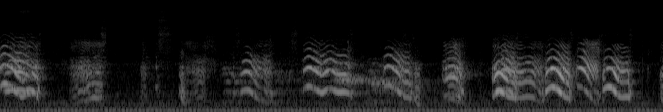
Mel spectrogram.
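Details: Three-day-old puppies producing quieter, irregular squeaks and short whines, sparse at first, then a denser cluster of wavering cries in the second half.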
